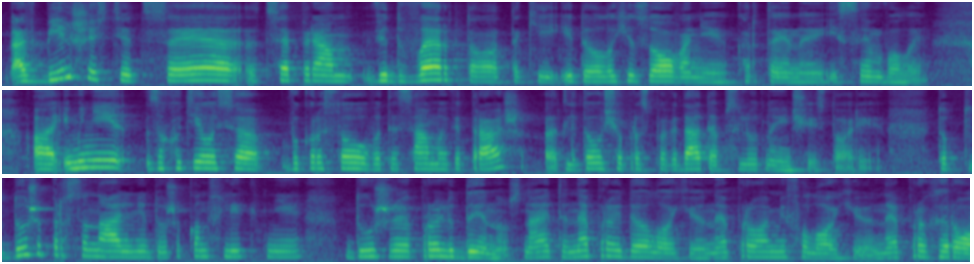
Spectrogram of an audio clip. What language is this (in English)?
Ukrainian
